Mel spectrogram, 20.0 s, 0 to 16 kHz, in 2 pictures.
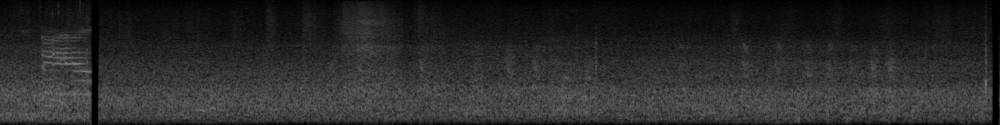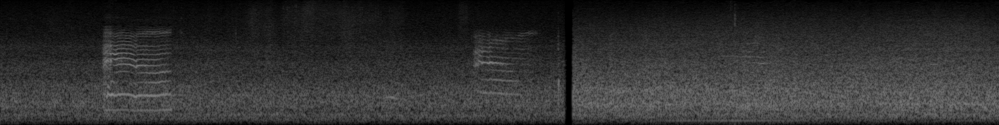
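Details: Riverbank stray cats, 29–30 November 2016, with yellow ginkgo leaves falling: a kitten that adores the cat Hacchan. Three high, harmonic, wavering meows sound near the start, at about eleven seconds and at fifteen seconds over a steady wind-like outdoor hiss.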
